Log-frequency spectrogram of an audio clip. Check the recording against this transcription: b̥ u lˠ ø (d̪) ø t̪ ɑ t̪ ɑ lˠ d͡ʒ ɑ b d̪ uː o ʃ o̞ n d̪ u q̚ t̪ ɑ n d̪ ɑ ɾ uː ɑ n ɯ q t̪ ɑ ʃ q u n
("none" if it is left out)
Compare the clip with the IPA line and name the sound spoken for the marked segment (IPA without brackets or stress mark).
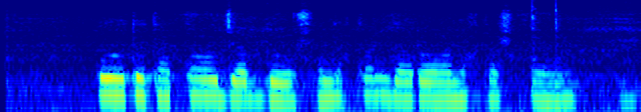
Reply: t̪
